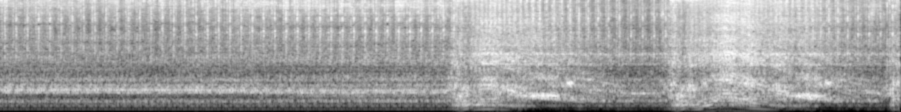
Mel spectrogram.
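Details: Mazda Miata petrol engine, started after months unused and earlier only cranking, idles with a steady, sharp ticking-knock of about three to four taps a second plus an electrical noise; cause unknown, engine replacement suggested.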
